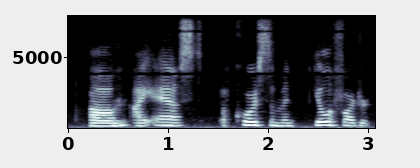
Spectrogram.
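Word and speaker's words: Mac Giolla Phádraig: So is that how you pronounce it? Like a PH, like an F sound, like phone? Yeah, McGillifardrick it is. So so it's McGillifardrick.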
